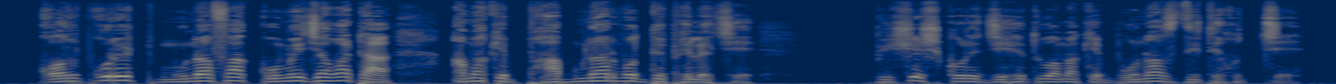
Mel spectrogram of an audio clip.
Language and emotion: Bengali, fearful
